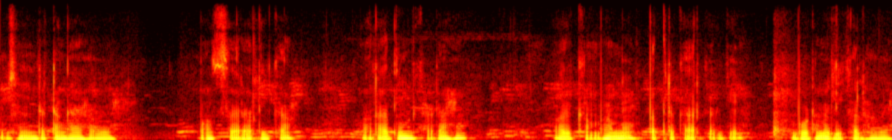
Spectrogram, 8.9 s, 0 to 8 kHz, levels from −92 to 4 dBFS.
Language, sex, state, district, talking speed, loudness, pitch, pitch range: Chhattisgarhi, male, Chhattisgarh, Raigarh, 150 wpm, -20 LUFS, 125 Hz, 115-140 Hz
